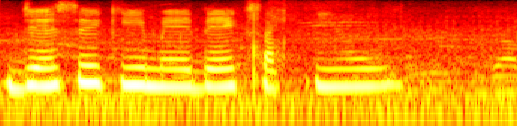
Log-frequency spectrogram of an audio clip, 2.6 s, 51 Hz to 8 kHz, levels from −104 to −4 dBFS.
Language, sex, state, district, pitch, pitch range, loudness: Hindi, female, Madhya Pradesh, Bhopal, 260 Hz, 250-270 Hz, -14 LUFS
